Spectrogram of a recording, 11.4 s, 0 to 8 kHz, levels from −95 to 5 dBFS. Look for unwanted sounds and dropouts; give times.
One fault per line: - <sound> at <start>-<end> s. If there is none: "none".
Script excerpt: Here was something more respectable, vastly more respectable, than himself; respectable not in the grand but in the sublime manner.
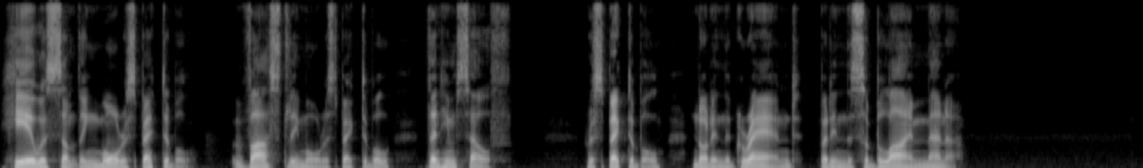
none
